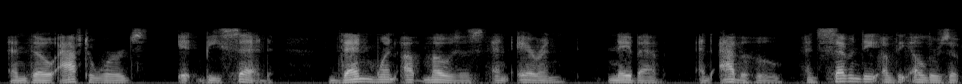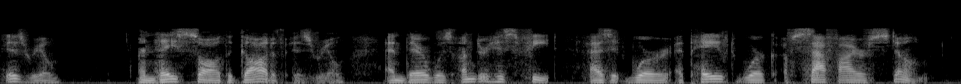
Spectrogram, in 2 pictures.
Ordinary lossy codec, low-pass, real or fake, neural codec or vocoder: AAC, 24 kbps; 5.4 kHz; real; none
